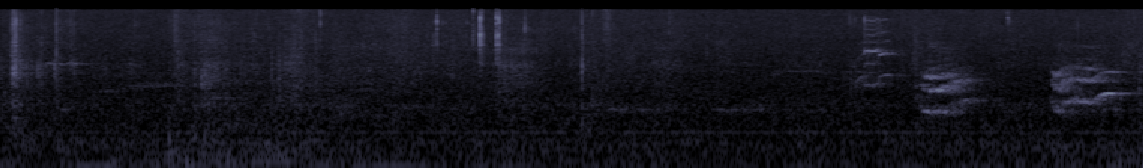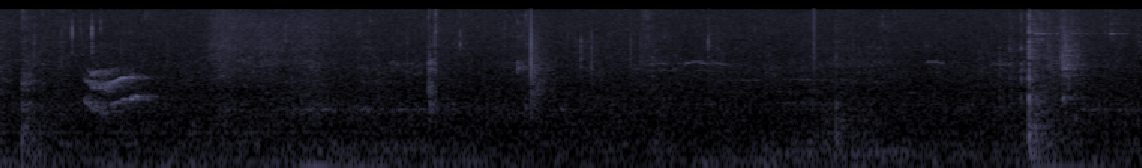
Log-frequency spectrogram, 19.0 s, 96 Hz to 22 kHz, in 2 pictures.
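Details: Young British shorthair kittens, black golden and blue golden, in their first 30 days of growing up; three short, thin meows in quick succession, each rising then falling, followed by a quiet stretch with soft clicks and knocks.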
